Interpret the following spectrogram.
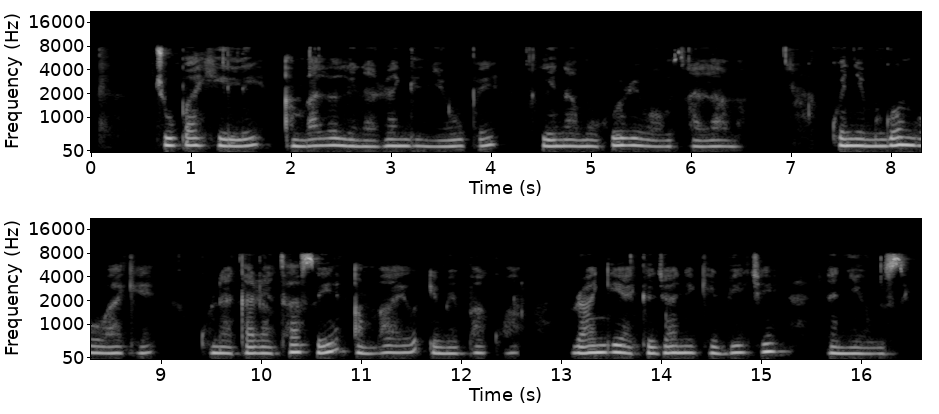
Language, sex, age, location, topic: Swahili, female, 25-35, Kisii, health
